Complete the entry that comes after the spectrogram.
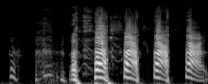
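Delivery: short high burst of laughter; amused laugh. Real, not acted. Laughs at being clipped.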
